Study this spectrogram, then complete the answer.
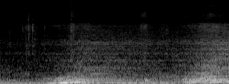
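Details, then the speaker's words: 2013 Ford F-150 after fuel pump control module replacement for a no-start (code P0627): engine picks up cleanly on a couple of blips and holds an even, smooth note with no misses or knocks; running normally. "seems to be good to go and I call it a fix in my book"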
